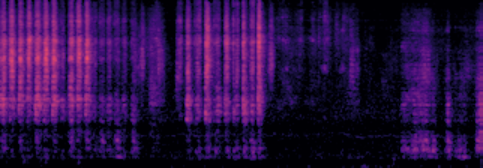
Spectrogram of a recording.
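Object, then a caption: Black-coated scratch-art card scratched with a wooden stylus. A wooden stylus scratches the lower petal area of a flat black-coated scratch-art paper card, making rapid, dry, bright scraping strokes in quick bursts. The scratching pauses into near silence for about a second before a softer, duller stroke closes the clip.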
